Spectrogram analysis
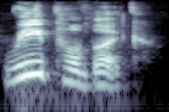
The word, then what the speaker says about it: republic: Janine, we do have three syllables. We have repub and lick. But notice that it's one stress. It's not republic or republic, but rather republic.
